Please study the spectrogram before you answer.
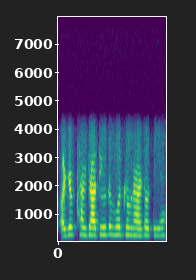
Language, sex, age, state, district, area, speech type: Urdu, female, 18-30, Uttar Pradesh, Gautam Buddha Nagar, rural, conversation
